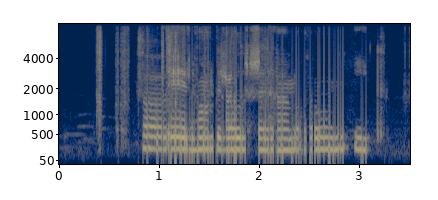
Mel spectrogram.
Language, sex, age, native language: Icelandic, male, 11, Polish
